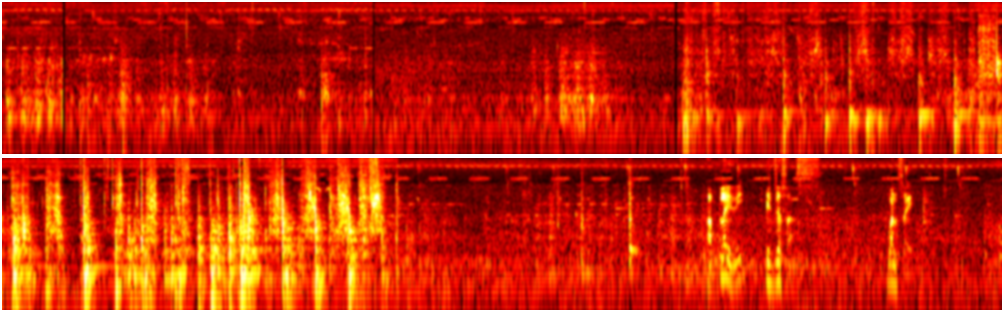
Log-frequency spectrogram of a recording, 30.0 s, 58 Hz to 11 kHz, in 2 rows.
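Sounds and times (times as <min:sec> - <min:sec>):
insects chirping: 0:00.0 - 0:30.0
spoon scraping metal bowl: 0:10.2 - 0:21.0.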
